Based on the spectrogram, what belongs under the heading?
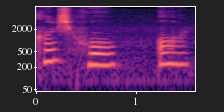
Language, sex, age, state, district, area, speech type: Urdu, female, 30-45, Delhi, Central Delhi, urban, spontaneous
